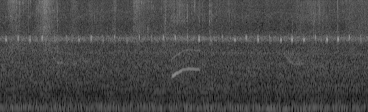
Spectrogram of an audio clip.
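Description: Outdoor forest ambience: insects chirping steadily at about five pulses a second over a low rumble. About halfway, a single short whistled call rises and levels off, with faint short falling chirps before and after it.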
